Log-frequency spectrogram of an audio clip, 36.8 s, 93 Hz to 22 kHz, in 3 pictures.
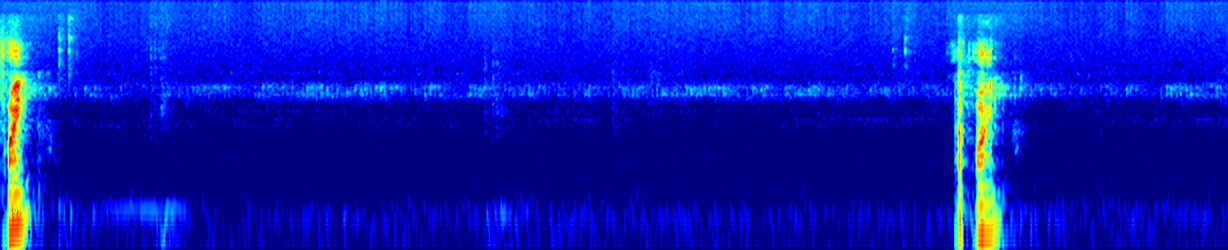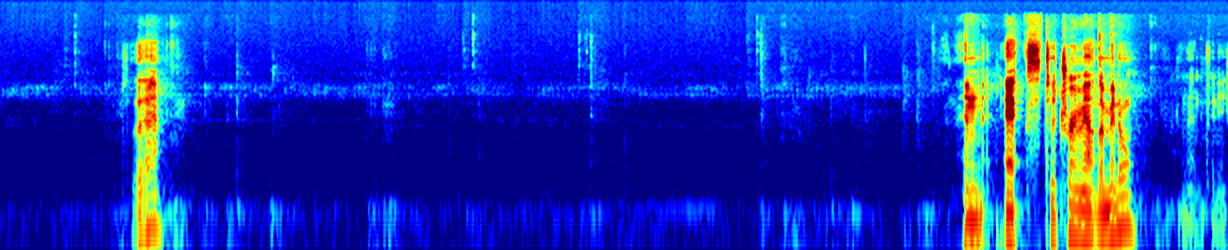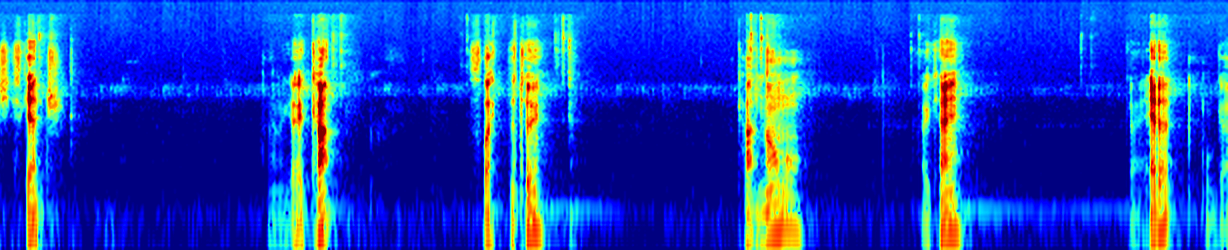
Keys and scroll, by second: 21.3 Escape, 22.2 Escape.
